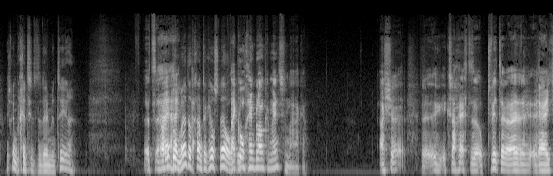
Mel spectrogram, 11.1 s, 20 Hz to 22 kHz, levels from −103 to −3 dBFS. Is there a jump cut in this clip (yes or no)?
no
